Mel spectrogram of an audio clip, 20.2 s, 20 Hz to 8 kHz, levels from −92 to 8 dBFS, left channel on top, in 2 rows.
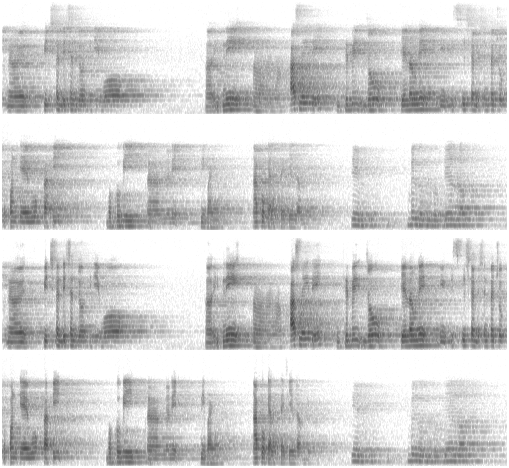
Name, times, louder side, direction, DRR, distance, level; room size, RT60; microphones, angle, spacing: voice 1, 0.1-0.5 0.8-2.4 4.1-6.4 6.7-7.6 8.0-11.3 12.2-13.6 14.1-14.5 15.1-16.2, right 4 dB, 85° right, 9 dB, 0.7 m, -32 dB
voice 2, 17.1-17.6 18.2-19.4, equal, 55° left, 0 dB, 1.8 m, -41 dB
19.5 x 12.0 x 3.1 m, 2.3 s
head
